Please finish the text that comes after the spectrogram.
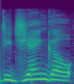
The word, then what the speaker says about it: Django: lot of Buzz around Django Unchained right it's coming on what it's D Jango the D is silent Jimmy Fox explains in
